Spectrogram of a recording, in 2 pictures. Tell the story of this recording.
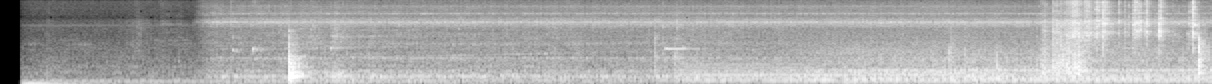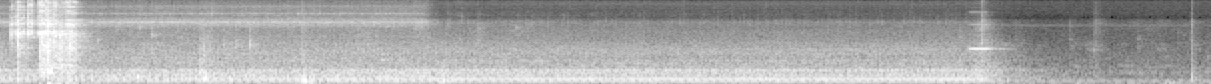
I ran the water to fill up my water bottle and turned up the microwave to heat my food. I grabbed myself some cutlery, then turned the tap water off and deactivated the microwave.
